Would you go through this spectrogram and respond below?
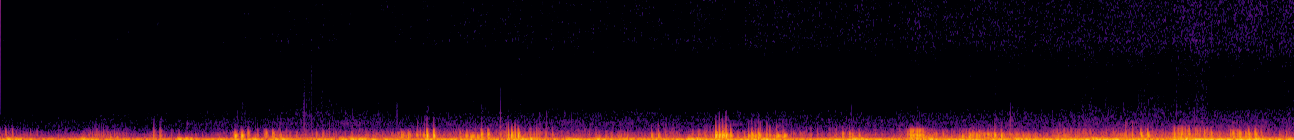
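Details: Continuous low rumbling with irregular gurgles and pops; ordinary stomach growling recorded for ASMR.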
